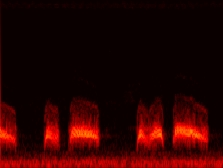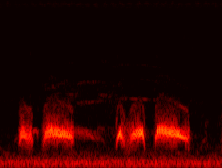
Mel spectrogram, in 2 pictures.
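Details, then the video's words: Spotted dove used as a decoy, calling during bird trapping while no wild doves appear: repeated low, hollow coos, each a short note followed by a longer one, in groups about every second, over a faint steady high hum. "Bẫy Chim Cu Gáy , Cu Gáy Bổi Giờ Hiếm Quá Mồi Kêu Vậy Mà Chả Thấy"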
